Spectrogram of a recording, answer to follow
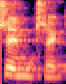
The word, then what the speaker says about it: Szymczyk: The right pronunciation is Szymczyk.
